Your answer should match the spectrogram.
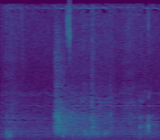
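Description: A faint rustle of cut fabric pieces being lifted and shifted by hand on a cutting mat, loudest about a second in.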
